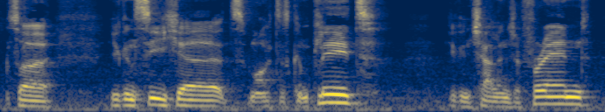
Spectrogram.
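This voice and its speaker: A man giving a relaxed, rambling walkthrough of an app he built, full of "uh" and "so yeah" fillers. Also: on the low side, moderate pace. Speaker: app creator demoing his product. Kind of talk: casual screen-recorded product demo. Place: at a computer recording a screen demo.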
